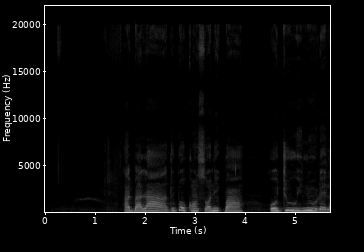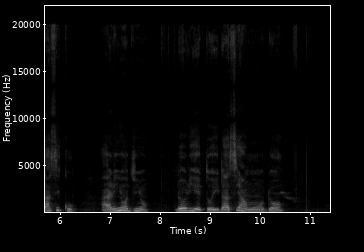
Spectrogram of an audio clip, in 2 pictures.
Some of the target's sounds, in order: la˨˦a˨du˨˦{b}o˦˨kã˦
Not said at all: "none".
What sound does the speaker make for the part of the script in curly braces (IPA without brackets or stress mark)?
ɡ͡b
